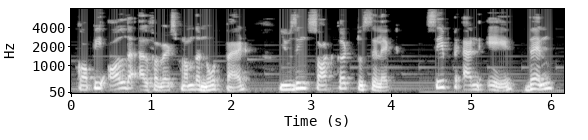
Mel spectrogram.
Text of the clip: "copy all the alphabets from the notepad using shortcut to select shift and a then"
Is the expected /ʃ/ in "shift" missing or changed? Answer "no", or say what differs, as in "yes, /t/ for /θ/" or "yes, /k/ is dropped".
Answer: yes, /s/ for /ʃ/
